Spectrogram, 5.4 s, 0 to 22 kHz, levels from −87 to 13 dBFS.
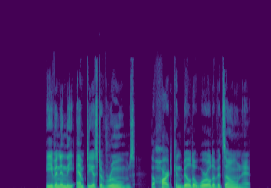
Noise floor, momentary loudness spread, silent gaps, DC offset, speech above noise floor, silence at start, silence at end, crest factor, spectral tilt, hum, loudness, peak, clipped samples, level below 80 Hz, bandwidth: -87 dBFS; 13 LU; none; under 0.1%; 69 dB; 0.9 s; 0.45 s; 18 dB; -5.5 dB/octave; none; -19 LUFS; -2 dBFS; under 0.1%; -50 dBFS; 15 kHz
